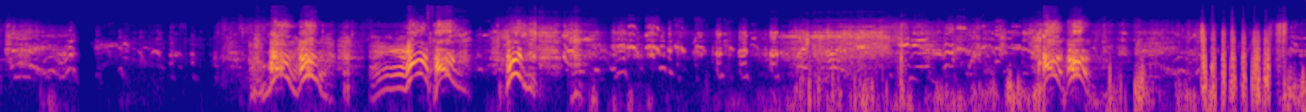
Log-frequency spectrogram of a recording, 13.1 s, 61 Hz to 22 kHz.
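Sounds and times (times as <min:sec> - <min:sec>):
dog barking: 0:02.5 - 0:05.8, 0:10.3 - 0:11.0.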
